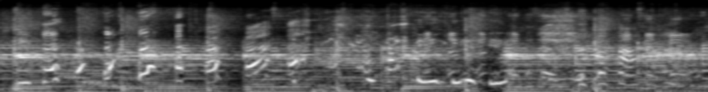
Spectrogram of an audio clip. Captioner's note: pop music playing; kids laughing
